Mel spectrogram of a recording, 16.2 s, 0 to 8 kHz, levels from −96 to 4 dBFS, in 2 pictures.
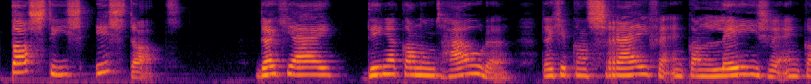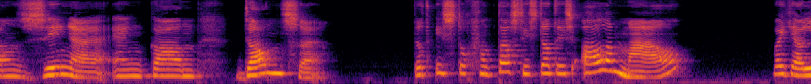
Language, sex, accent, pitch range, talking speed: Dutch, female, Dutch, 160-230 Hz, 110 wpm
